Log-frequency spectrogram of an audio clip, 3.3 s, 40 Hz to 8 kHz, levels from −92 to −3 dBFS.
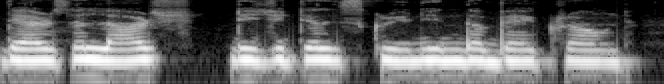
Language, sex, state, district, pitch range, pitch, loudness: English, female, Arunachal Pradesh, Lower Dibang Valley, 175-190 Hz, 180 Hz, -14 LUFS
